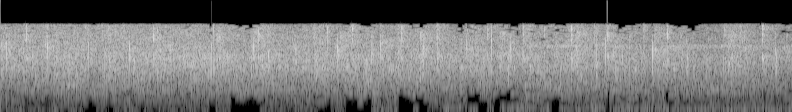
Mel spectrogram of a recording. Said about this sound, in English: Can we clap our hands now?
